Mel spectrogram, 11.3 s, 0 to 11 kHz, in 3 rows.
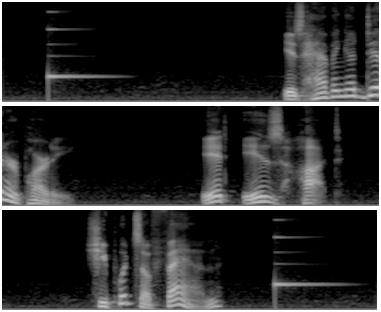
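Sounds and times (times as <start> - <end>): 
speech: 2.8 - 4.5, 5.8 - 7.2, 8.4 - 9.8
doorbell chime: 10.3 - 11.1.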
